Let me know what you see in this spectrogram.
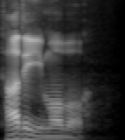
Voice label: warrior conversation emotion neutral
